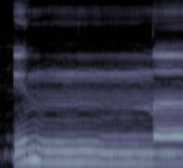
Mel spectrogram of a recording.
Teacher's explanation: ناک میں آواز لے کر جائیں گے، یعنی غنہ کریں گے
